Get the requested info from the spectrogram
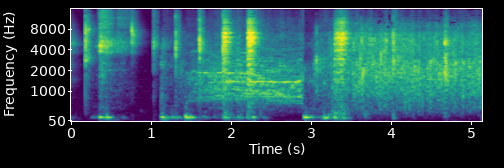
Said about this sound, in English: Oh, cue up that freaking round of applause, brother.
